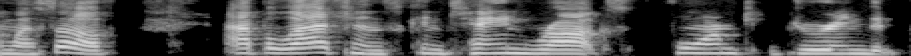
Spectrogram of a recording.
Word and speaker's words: Appalachians: Some of the outcrops on the Appalachians, excuse me, I tried to say it wrong myself. Appalachians contain rocks formed during the Precambrian era.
